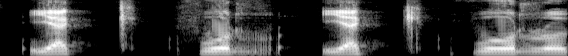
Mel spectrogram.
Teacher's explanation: ini nih ada harakat Dah nih atau tanda baca dah maka huruf r-nya dibaca tebal dibaca tafkhim sehingga pangkal lisan kita itu naik terangkat ke atas ketika Kita mengucapkannya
